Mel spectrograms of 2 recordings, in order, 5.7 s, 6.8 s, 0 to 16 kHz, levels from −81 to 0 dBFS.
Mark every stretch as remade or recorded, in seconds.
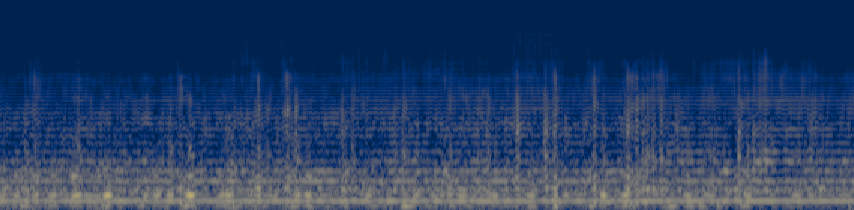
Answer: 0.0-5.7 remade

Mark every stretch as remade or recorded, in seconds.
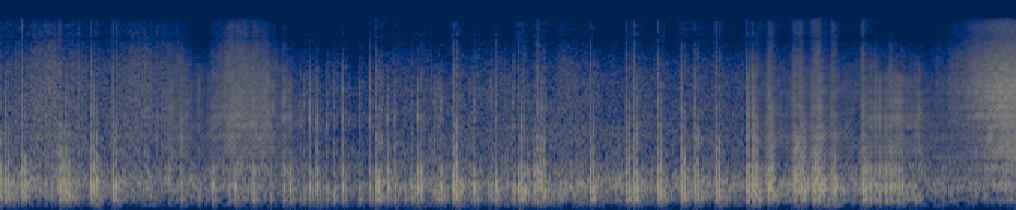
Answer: 0.0-1.1 recorded; 1.1-2.0 remade; 2.0-5.0 recorded; 5.0-6.8 remade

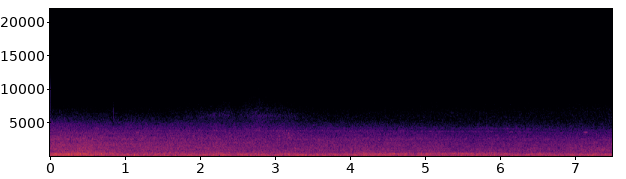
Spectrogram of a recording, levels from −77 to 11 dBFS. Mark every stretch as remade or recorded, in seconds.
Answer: 0.0-0.6 recorded; 0.6-4.7 remade; 4.7-5.7 recorded; 5.7-6.5 remade; 6.5-7.5 recorded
